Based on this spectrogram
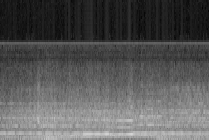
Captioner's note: wind whistling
